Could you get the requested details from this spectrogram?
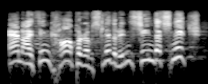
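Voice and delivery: high, excited match commentator; megaphone commentary. A narrator's reading. Commentator announcing the snitch sighting to the crowd, high megaphone call. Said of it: "said Zacharias Smith through his megaphone".

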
